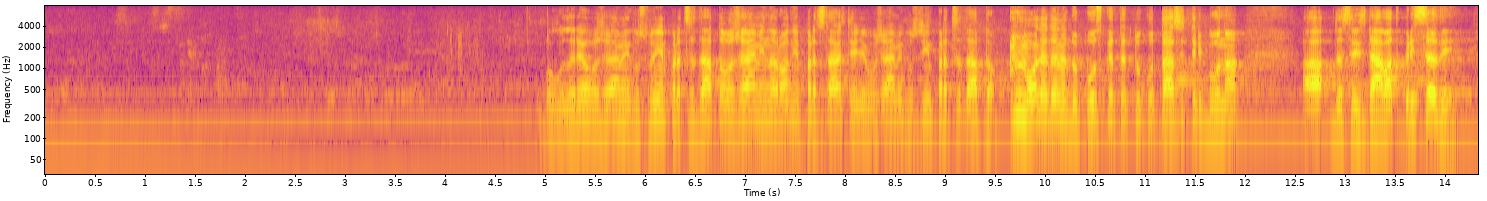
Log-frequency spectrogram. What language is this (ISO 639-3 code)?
bul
